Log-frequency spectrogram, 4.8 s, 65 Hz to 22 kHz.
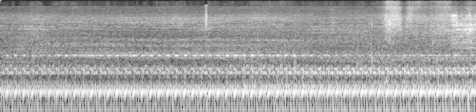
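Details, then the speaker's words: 2022 Ram 1500 5.7 Hemi, cold start at -24°C (feels like -33°C), not plugged in overnight and unstarted for a week. It fires right up to a fast, even, raised cold idle, about three pulses a second, no misses. A healthy engine warming up. "Oh, yeah. Let her warm up. She's still revving out. She hasn't been started in a week. Just been sitting here."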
